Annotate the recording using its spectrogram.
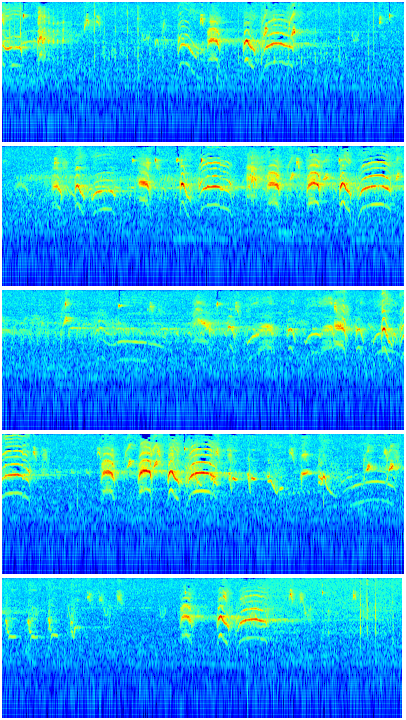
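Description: Birds calling in the countryside: clusters of short chirping notes, each rising and falling in pitch, come and go in several bursts over a faint steady background.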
